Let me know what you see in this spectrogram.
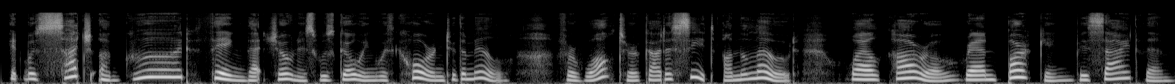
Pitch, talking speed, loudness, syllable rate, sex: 225 Hz, 150 wpm, -19 LUFS, 3.5 syllables/s, female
